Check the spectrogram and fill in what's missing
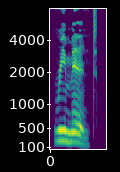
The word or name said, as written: remint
